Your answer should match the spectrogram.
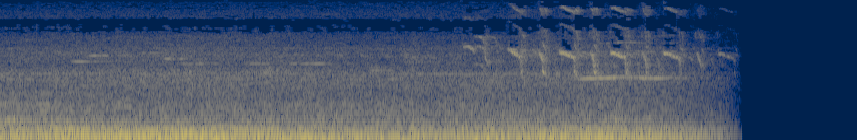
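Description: Outdoor ambience with a steady low rumble, then a bird calling a rapid run of about eight high chirps, about four a second, over the last two seconds before the sound cuts off suddenly.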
